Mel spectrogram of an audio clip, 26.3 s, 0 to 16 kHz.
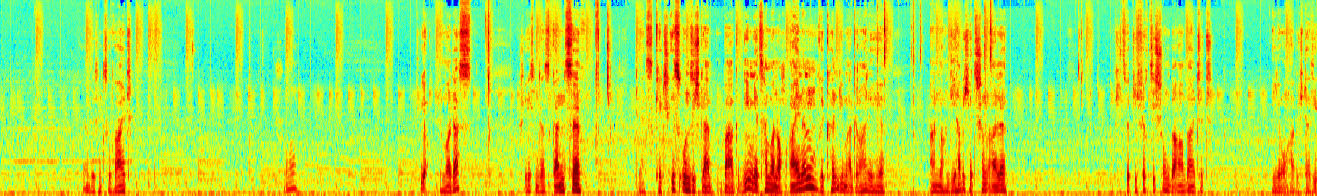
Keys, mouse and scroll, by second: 1.3-1.7 scroll up 2, 3.5-5.4 drag, 5.5 scroll down 2, 6.0-8.7 drag, 8.8 scroll down 2, 10.4 click, 13.0 scroll down 2, 17.2 click, 17.7 space, 18.2 click, 18.4 space, 19.9 click, 19.9 space, 20.7 click, 22.6 click, 24.4 scroll up 1, 25.0-25.4 scroll up 1, 25.6 scroll up 1, 26.2 scroll down 2.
